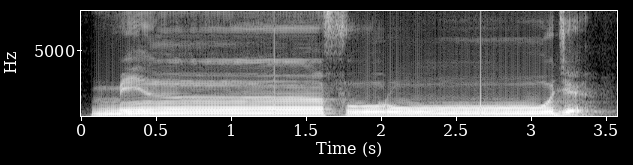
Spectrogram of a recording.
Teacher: So we will do ikhfa sound on this noon. We will hide the voice into our nose for about 2 seconds.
